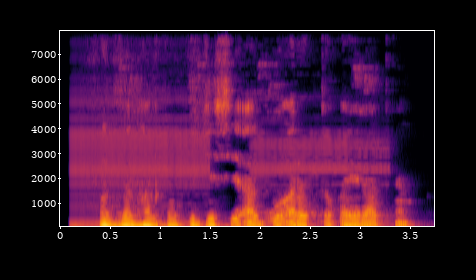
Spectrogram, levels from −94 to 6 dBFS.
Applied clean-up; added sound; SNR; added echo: classical method WPE with log-MMSE.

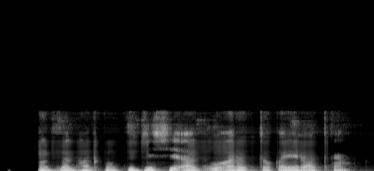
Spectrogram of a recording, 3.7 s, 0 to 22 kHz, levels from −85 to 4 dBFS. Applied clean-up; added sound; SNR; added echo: neural mask model DeepFilterNet 3.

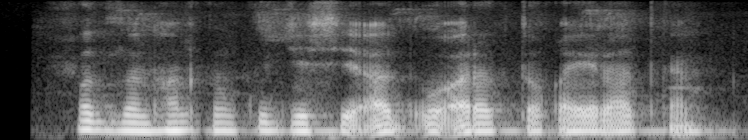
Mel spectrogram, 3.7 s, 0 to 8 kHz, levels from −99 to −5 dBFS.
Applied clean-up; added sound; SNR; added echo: none; none; none; none.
